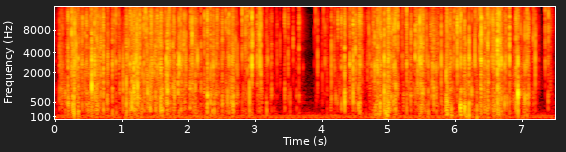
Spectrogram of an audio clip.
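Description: Fingertips and long nails squeeze and rub the clear plastic film wrapped around a stack of yeast sachets, producing dense, bright crinkling with rapid sharp crackles. The crinkling runs continuously, with a brief pause near the middle and another near the end.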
